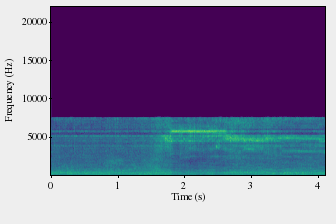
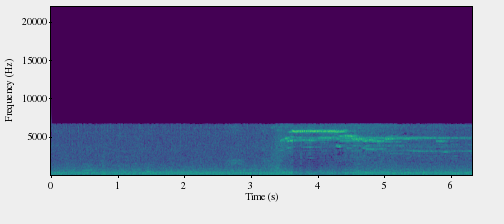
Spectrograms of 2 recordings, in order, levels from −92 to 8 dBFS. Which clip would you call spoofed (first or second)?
first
